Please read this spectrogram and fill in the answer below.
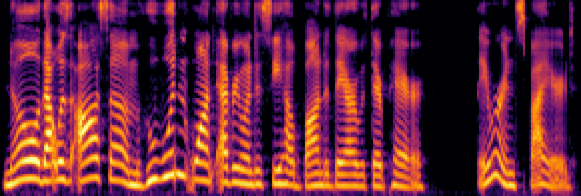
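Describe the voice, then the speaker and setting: A woman's voice: on the low side, animated, moderate pace, no room sound, clean studio sound. A woman voicing a teasing, goading woman friend in an audiobook. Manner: playful, goading.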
